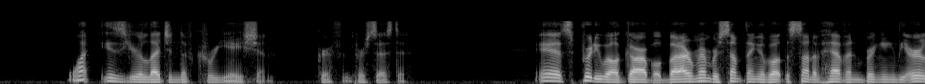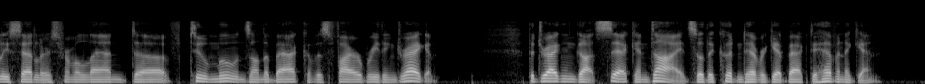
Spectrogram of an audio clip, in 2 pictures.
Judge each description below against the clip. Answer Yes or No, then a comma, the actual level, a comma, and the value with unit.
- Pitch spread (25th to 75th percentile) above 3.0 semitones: No, narrow, 2.5 semitones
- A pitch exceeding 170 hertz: No, low, 115 Hz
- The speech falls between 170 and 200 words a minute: Yes, average, 175 wpm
